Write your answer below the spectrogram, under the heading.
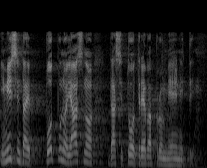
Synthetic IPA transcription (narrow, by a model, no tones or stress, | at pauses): imislimd̪ajepo̞t̪̚punojasno̞d̪aset̪o̞ːt̪ɾe̞bapɾomjeːnit̪i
